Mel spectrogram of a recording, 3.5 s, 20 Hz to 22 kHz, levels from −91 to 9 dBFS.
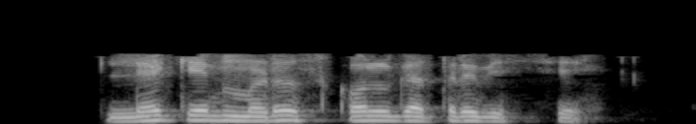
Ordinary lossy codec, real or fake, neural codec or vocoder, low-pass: MP3, 24 kbps; real; none; 3.6 kHz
